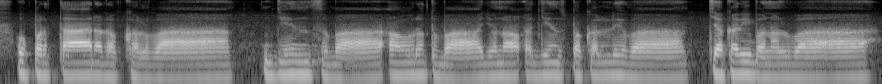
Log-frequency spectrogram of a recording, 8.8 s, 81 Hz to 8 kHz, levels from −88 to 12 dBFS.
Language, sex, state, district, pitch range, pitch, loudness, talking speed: Bhojpuri, male, Uttar Pradesh, Gorakhpur, 120-135 Hz, 125 Hz, -18 LUFS, 95 wpm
